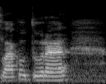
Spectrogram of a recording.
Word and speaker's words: La Cultura: Some folks say La Cultura. It's pronounced La Cultura.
